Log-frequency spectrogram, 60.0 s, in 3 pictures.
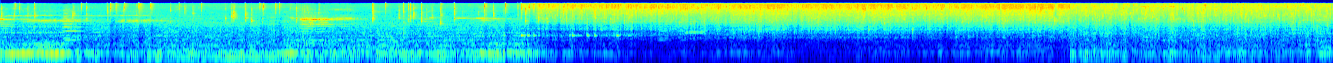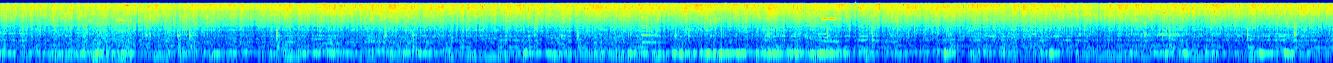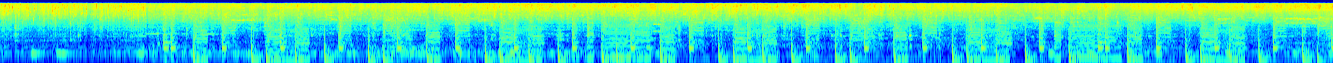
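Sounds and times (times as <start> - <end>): okra sizzling in oil: 0.0 - 59.9
spatula stirring in wok: 36.2 - 59.9.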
